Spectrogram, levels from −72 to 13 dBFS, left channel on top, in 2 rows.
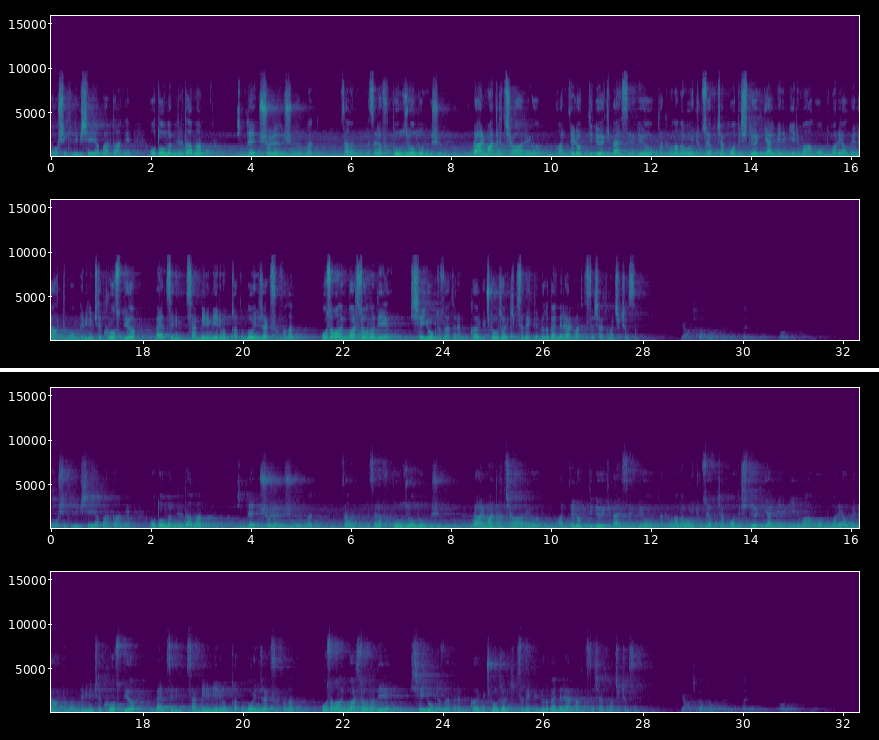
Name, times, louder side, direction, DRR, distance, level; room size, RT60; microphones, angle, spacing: voice 1, 0.0-1.6 2.0-3.0 3.7-5.3 5.8-7.9 8.4-9.8 10.1-17.9 18.2-21.1 21.6-27.9, left 3 dB, 60° left, 7 dB, 1.0 m, -29 dB
sound 1, 2.2-17.0, left 2 dB, 35° left, 0.6 m, -38 dB
voice 2, 28.8-30.4 30.7-30.9, right 1 dB, 25° right, 1 dB, 3.9 m, -47 dB
24.0 x 21.5 x 7.9 m, 2.8 s
head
